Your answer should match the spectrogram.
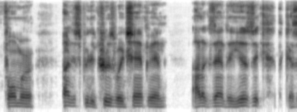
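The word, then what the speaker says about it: Usyk: promote promotionally with former undisputed cruiserweight champion Alexander usik because it's how you pronounce it and foreign title holder Joseph Parker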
